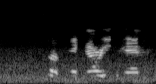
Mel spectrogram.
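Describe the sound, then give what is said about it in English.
A steady low rumble of car interior noise runs beneath a muffled, narrowband phone-line voice speaking a few short syllables. “Sorry I'm in the car and have to do this only through audio.”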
